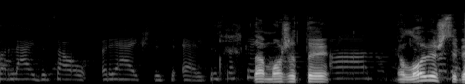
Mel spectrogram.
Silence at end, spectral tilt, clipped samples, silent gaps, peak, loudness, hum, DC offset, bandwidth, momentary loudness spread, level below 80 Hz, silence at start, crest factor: 0 s; -5 dB/octave; under 0.1%; none; -6 dBFS; -24 LUFS; none; under 0.1%; 11 kHz; 27 LU; -78 dBFS; 0 s; 22 dB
